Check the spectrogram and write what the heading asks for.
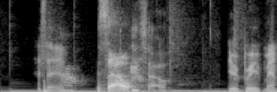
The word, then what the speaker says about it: Hisao: Hiseo? Hiseo? Isao. Esau. You're a brave man, Hisao.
